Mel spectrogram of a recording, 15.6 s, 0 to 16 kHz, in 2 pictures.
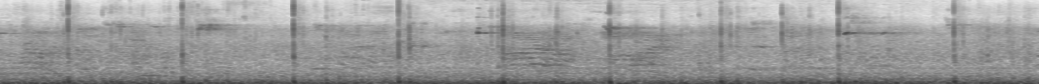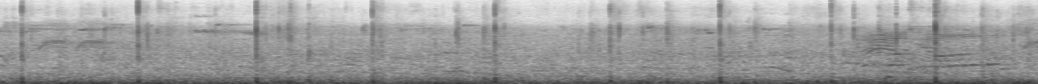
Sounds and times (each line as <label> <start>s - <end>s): Basketball sounds 1.4s - 7.2s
